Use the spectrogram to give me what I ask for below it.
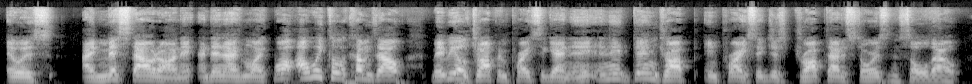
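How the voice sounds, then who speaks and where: The host of this collecting unboxing video is a man whose voice runs on the high side; he talks at a normal speed with hardly any pauses. Chatting casually and enthusiastically to the camera, he emphasizes things by repeating words.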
